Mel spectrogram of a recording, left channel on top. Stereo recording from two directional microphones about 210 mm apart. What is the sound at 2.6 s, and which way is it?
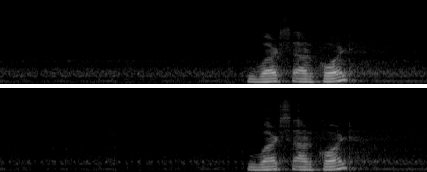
Speech, 55° right (ahead or behind).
